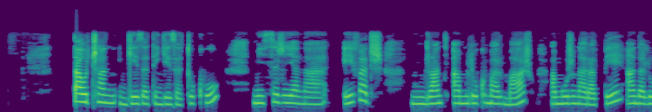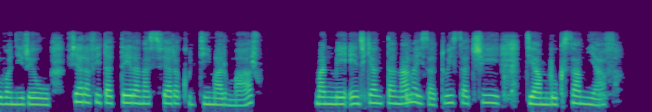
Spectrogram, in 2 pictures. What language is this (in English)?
Malagasy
